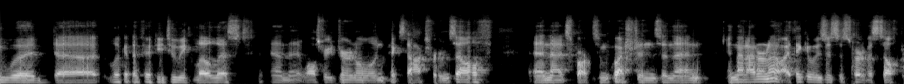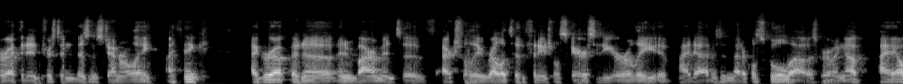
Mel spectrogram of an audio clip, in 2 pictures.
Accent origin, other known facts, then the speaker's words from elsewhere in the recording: Omaha, Nebraska, United States; So I'm from Omaha, Nebraska, which doesn't really matter much to the story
